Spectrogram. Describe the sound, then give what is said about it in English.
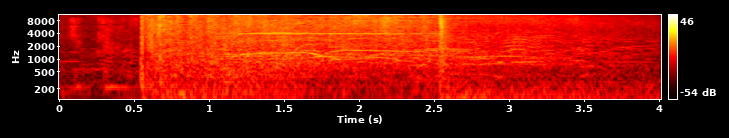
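A big explosion from a base charge on a timer erupts with a sudden loud blast, then a roaring, rumbling wash of noise with a second heavy surge of low rumble about two seconds later. “There you go, big explosion at the end of that, whatever that was.”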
